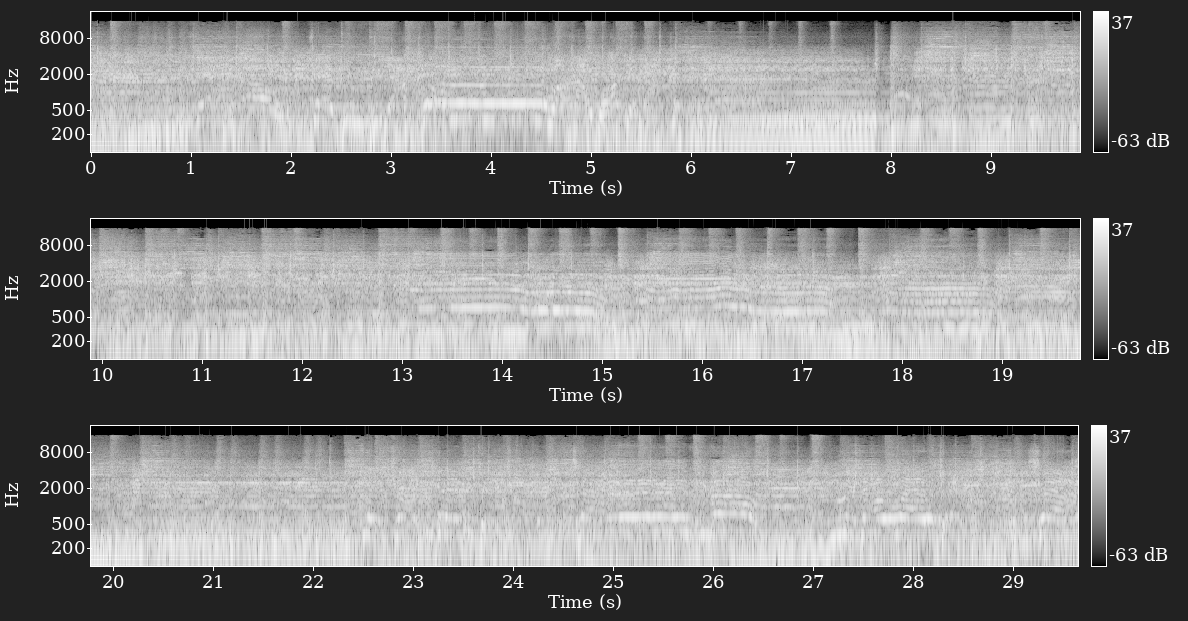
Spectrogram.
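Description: Live rock band playing loud with electric guitars, bass guitar and drums, and a male singer singing over them. The band thins out briefly about six seconds in and comes back in full about two seconds later.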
